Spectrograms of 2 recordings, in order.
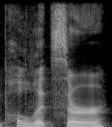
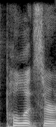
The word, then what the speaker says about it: Pulitzer: Palm Beach businesswoman, heroine, bravado goddess, Lilly Pulitzer. Huh. And her divorce from her first husband, Peter Pulitzer. I'm going to go ahead and emphasize Pulitzer. It's Pulitzer, not Pulitzer.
